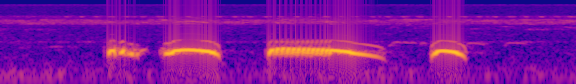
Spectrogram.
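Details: Spotted dove, wild, from West Sumatra; the call serves as a trapping lure. A rough opening note, an arched coo, a long coo sliding downward and a short final coo form one clear, low, mellow phrase.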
